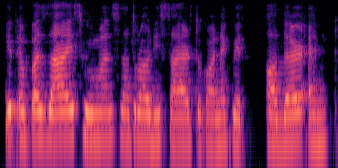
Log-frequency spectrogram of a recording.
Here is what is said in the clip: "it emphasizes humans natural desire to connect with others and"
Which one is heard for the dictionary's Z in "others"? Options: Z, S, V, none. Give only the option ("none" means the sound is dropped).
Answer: none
